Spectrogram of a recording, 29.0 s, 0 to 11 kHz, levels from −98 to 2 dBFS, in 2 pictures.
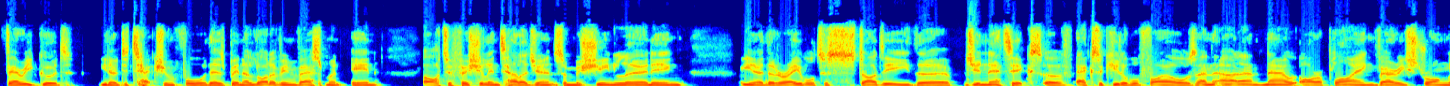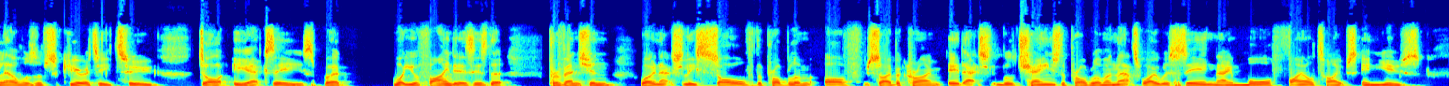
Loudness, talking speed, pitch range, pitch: -18 LUFS, 155 wpm, 105-125 Hz, 115 Hz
